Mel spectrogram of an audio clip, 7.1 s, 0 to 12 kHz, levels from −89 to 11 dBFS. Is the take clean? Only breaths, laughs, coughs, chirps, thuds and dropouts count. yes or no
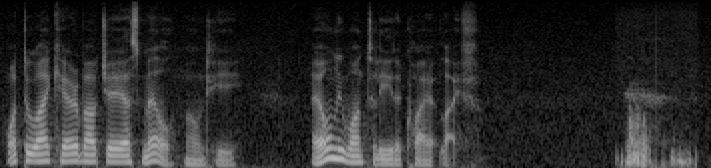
no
